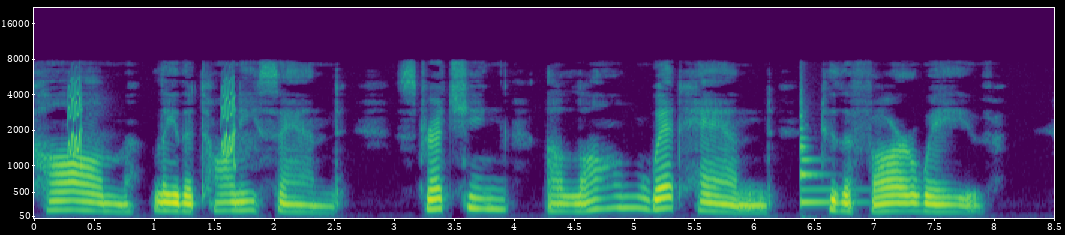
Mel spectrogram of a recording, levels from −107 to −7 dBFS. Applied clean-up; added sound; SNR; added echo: none; Animal + Tabla; 12 dB; none.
